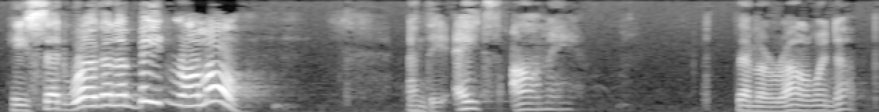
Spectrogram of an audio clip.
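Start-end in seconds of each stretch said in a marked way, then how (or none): 0.5-1.9 comical shrill voice, very high and very loud. Montgomery speaks after taking over at El Alamein during World War II, in a funny high-pitched Montgomery voice. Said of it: "in that funny high-pitched voice".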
